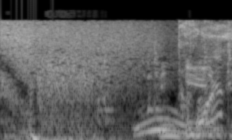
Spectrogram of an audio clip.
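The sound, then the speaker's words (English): A sharp, whip-like towel snap cracks once near the start with a quick swishing rush, followed by a brief rising-and-falling vocal exclamation. “Maybe a little prison towel snap?”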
